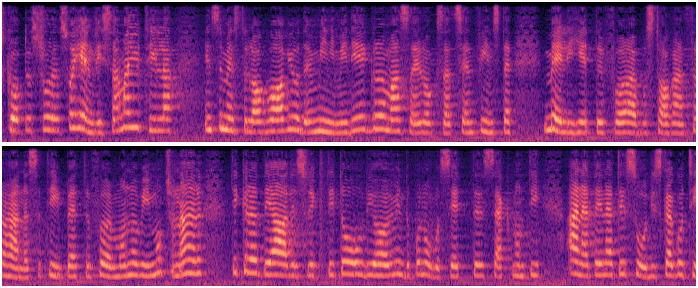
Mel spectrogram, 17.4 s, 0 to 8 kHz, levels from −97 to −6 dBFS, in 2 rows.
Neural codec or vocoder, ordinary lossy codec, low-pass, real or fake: codec, 16 kHz, 0.4 kbps, LongCat-Audio-Codec; none; 7.2 kHz; fake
